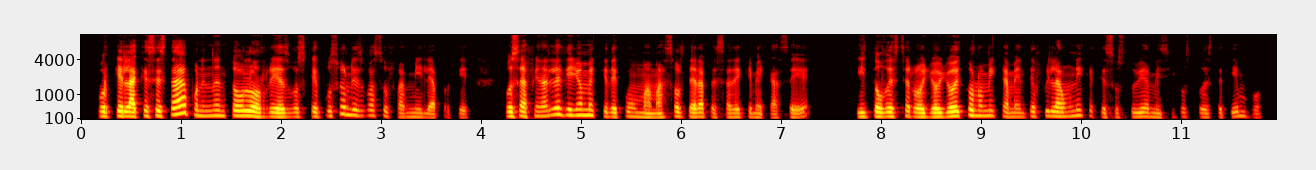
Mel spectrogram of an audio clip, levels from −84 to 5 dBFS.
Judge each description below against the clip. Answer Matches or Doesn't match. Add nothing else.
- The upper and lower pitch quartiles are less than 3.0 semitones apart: Doesn't match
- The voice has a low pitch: Doesn't match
